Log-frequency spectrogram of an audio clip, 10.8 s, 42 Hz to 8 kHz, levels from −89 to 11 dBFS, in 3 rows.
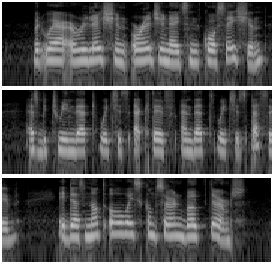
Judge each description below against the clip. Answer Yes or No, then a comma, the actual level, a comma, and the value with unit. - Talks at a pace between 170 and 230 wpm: No, average, 140 wpm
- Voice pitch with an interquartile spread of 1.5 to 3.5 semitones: Yes, average, 3.1 semitones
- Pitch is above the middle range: Yes, high, 200 Hz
